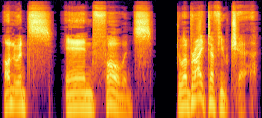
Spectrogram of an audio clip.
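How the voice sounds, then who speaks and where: An actor playing a formal, polite, long-lived London gentleman in a game, speaking with measured diction. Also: mid-range voice, expressive, a little hiss or hum. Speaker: game companion. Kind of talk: game voice acting.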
